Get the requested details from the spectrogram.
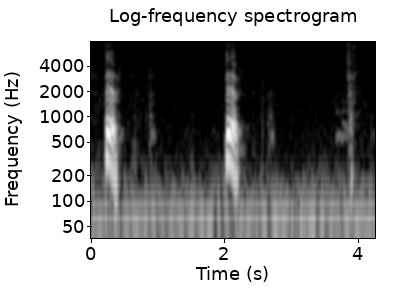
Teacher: First, your top teeth must touch your bottom lip to make the F sound. Then the TH sound is made with your tongue sticking between your top and bottom front teeth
